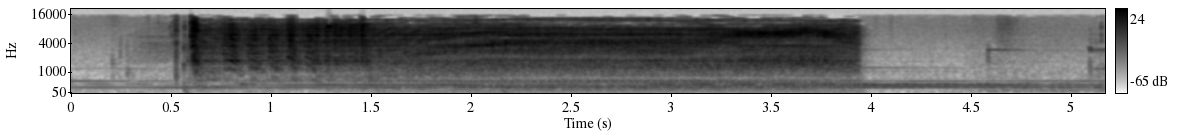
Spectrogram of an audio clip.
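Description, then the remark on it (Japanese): A car engine cranks and catches at about half a second, then idles with a steady, loud rumble and whine before cutting off abruptly near four seconds. No one speaks. “で、車に乗せられた後、”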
